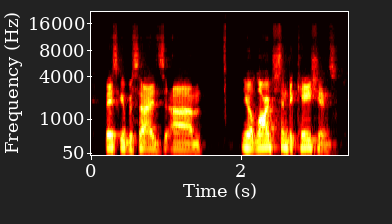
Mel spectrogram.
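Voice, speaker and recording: Talking at a fairly quick pace, a man with a fairly high pitch speaks in a New England accent. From Massachusetts, New England. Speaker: real estate investor and coach. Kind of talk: interview.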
